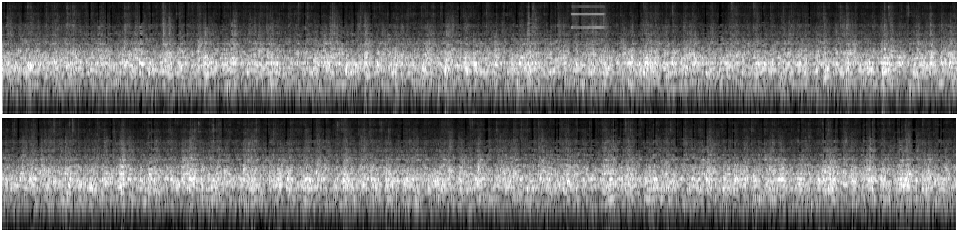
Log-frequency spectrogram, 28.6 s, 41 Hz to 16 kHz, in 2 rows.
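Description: Upright cycle ergometer whirring steadily as it is pedalled at an even 100-watt warm-up load. A short high beep sounds about nine seconds in.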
